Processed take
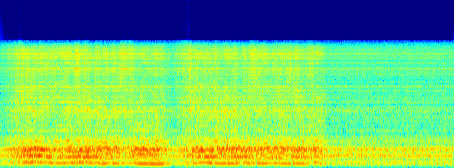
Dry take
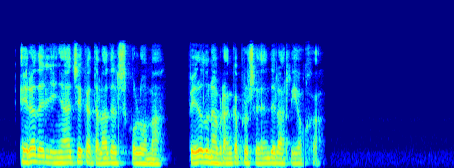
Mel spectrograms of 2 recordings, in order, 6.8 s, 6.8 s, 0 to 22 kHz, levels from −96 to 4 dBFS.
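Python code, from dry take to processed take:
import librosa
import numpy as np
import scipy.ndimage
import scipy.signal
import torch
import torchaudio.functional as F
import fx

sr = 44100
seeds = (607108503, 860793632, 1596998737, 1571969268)

y = fx.bin_compress(x, sr, power=0.2)
y = fx.rev_fdn(y, sr, rt60_s=0.47, lf_ratio=1.0, hf_ratio=1.0, size_ms=20.0, drr_db=-9.5)
y = fx.pre_swell(y, sr, db_per_s=34.0)
y = F.gain(torch.from_numpy(y), -3.5).numpy()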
